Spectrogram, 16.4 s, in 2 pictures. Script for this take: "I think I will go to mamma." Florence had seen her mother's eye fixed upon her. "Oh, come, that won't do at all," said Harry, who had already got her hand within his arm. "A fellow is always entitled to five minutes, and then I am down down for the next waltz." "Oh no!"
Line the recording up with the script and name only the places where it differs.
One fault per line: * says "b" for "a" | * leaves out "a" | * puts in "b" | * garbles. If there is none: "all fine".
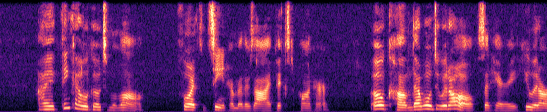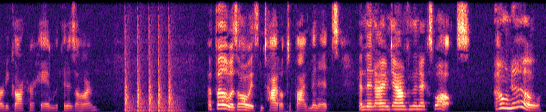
* leaves out "down"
